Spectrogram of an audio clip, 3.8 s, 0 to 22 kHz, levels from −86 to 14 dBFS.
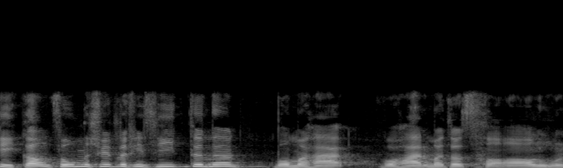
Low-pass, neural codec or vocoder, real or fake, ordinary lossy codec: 9.9 kHz; autoencoder, 22.05 kHz, a latent of 192 numbers a frame, VITS, trained on one speaker; fake; none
